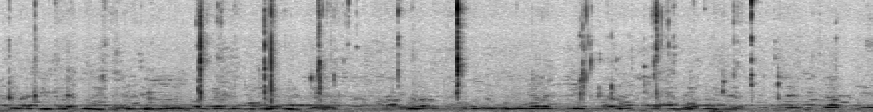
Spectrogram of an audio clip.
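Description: Faint, irregular crunches and clicks of slate pencil soaked in red clay-pot paste being chewed.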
